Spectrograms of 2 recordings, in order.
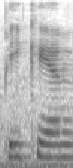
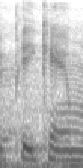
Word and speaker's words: pecan: They're like pecan notes. To me, we say pecan where I'm from. – Pecan is right. It's the right way to say it.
